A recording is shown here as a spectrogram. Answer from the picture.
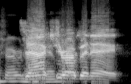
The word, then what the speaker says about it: Charbonnet: Yeah, Zach Charbonnet.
